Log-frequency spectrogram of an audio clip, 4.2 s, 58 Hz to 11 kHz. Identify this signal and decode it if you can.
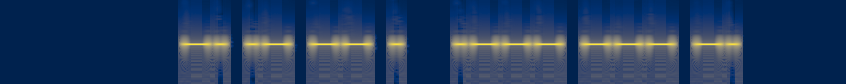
Morse code, heard as a keyed tone, about 30 wpm, 700 Hz. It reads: NAME JON
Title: K1USN SST QSO Practice 30wpm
